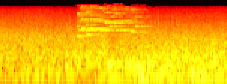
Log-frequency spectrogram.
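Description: A bright, tinkling game chime rings out once.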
